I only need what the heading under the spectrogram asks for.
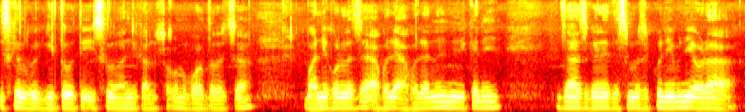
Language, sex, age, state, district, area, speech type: Nepali, male, 60+, West Bengal, Kalimpong, rural, spontaneous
